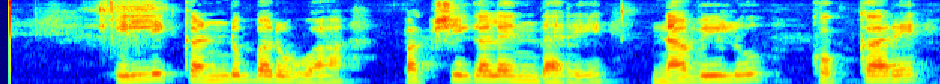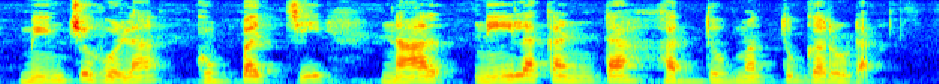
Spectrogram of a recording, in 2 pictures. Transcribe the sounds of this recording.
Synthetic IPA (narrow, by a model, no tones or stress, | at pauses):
ilːikɐɳɖubɐɾuʋɐ | pɐkʂiɡɐɭend̪ɐɾe̞nɐʋilu | kɔkːɐɾe̞ | miɲt͡ʃuɦuɭɐɡubːɐt͡ʃːi | nːniːlɐkɐɳʈɐhɐd̪ːumɐt̪ːuɡɐɾuɽɐ̰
